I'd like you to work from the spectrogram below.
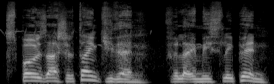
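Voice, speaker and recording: A man's voice: mid-range voice, a little fast, a bit bright, no room sound, close to an everyday voice. A man voicing a scrappy, easygoing young fighter in a video game, with a British accent and slangy, informal speech. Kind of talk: video game cutscene acting.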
